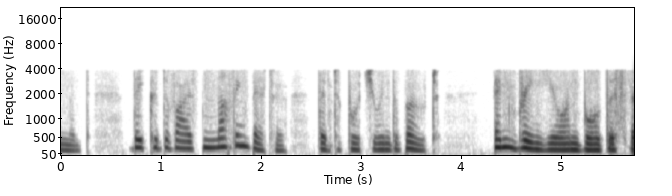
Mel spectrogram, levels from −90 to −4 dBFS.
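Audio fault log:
1.12–2.22 s and 4.32–5.58 s, automatic gain rising: gain control lifts a quiet input, so speech and background swell together, by about 4 dB, then about 5 dB.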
